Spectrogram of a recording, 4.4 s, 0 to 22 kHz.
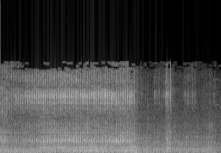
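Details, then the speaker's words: Cheap entry-level scroll saw with a No. 5 plain-end blade cutting a wooden Christmas ornament: steady fast buzzing chatter of the blade through hardwood, even and unlabored, easing off near the end; cutting normally. "but does it get the job done yes it will and I'll prove that here with this cut"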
